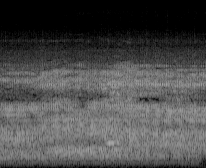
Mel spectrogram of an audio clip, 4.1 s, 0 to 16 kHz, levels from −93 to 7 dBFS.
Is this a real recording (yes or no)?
yes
